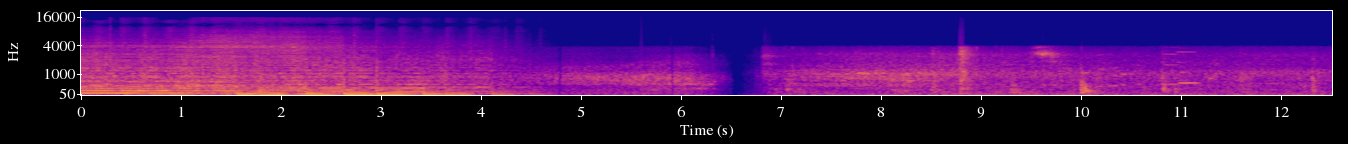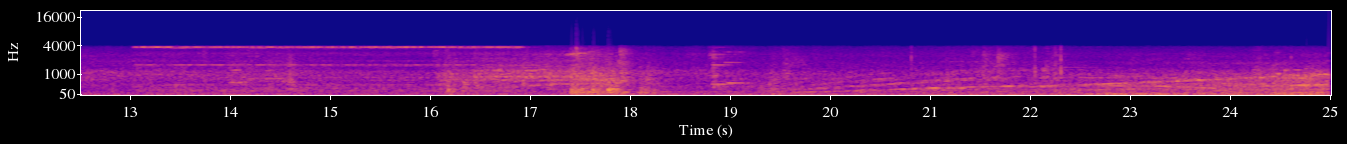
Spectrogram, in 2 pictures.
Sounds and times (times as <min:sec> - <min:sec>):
Outside, urban or manmade: 0:00.0 - 0:25.0.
